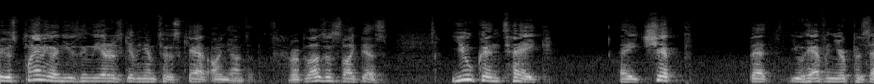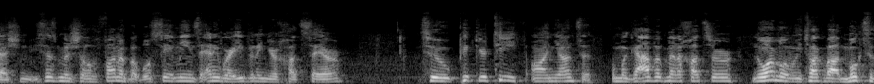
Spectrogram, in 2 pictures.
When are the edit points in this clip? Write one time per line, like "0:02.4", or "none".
0:02.9
0:16.1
